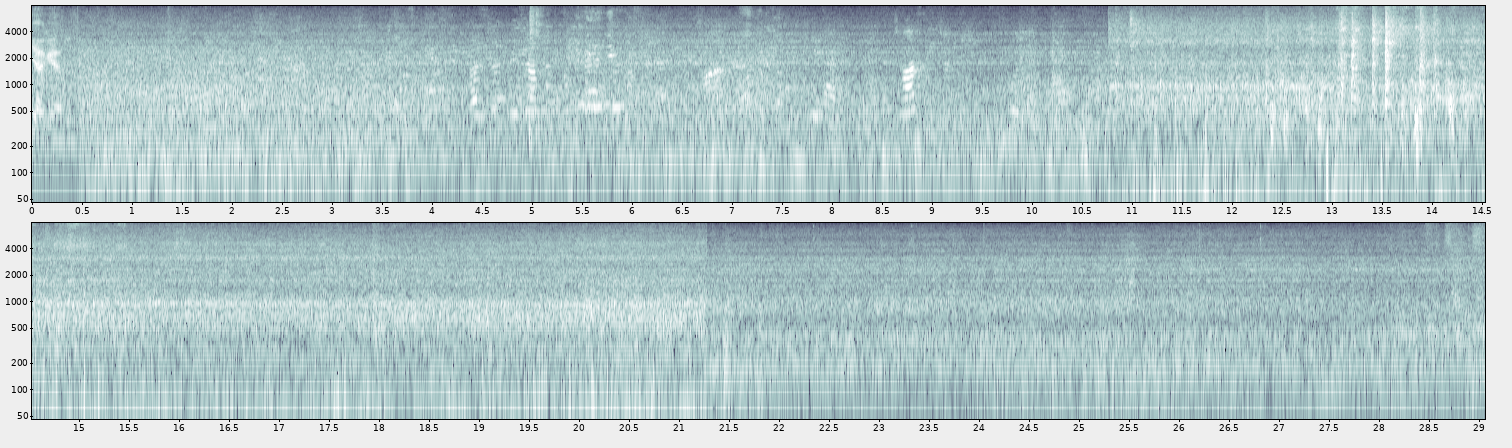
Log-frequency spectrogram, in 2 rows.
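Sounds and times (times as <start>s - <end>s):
steady hum inside train coach: 0.0s - 29.0s
train wheels rumbling on rail: 0.0s - 29.0s.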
